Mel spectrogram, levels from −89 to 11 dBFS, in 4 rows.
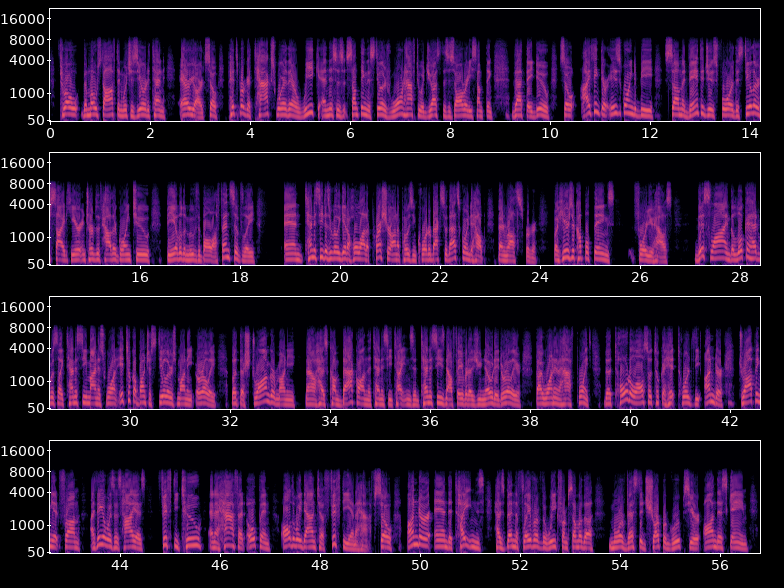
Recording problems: high frequencies cut off; noticeable; nothing above 8 kHz
distortion; slight; 5% of the sound clipped

